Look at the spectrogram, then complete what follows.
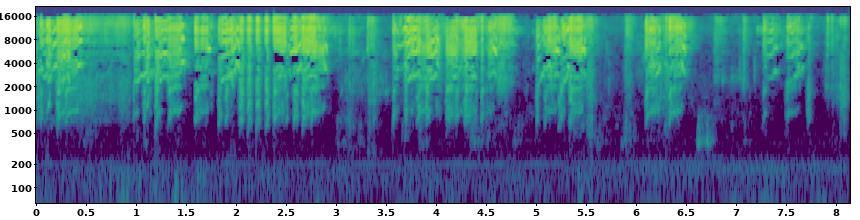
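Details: A one-month-old lovebird chick being hand-fed, giving dense bursts of high, raspy, hissing begging noise in rapid runs, pausing briefly between bouts, with quiet indoor background.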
